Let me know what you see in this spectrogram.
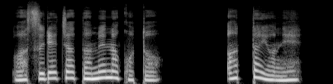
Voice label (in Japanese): リマインダー通知ボイス; 春日野穹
